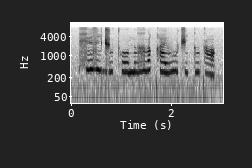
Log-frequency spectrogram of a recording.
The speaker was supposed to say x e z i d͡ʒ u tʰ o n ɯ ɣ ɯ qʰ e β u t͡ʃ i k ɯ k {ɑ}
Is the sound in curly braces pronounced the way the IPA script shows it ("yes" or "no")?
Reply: yes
